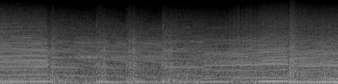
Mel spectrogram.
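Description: A gearbox clunks as gears shift.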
